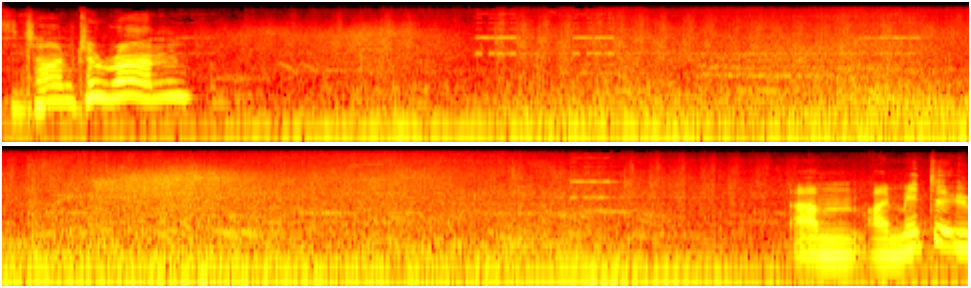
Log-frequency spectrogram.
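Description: A flamethrower roars in a steady rush.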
